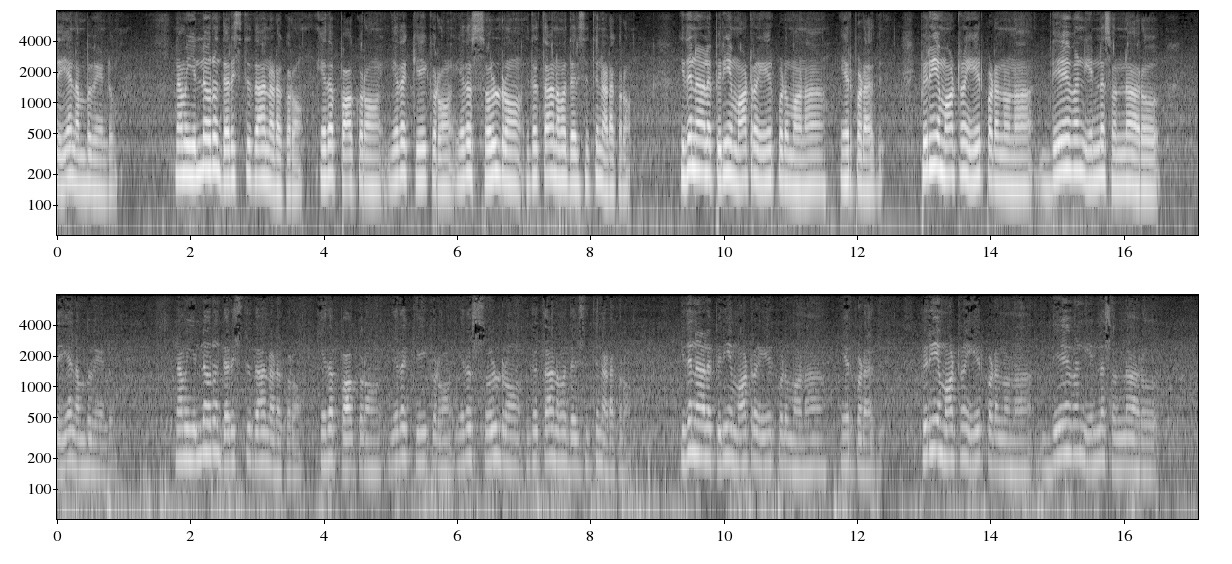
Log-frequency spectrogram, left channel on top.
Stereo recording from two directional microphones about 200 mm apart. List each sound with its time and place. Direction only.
0.0 s speech: 30° left (ahead or behind)
1.8 s speech: 35° left (ahead or behind)
9.4 s speech: 35° left (ahead or behind)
